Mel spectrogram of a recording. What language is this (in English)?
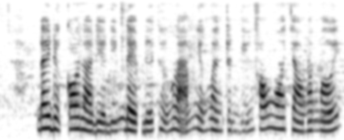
Vietnamese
